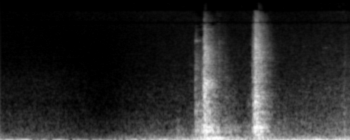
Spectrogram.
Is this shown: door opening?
yes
